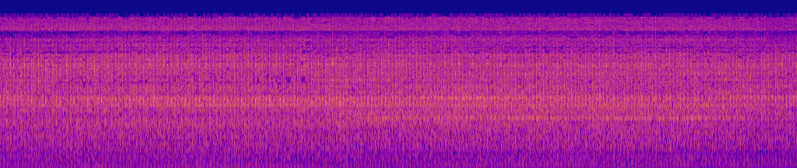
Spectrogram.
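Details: Fiat Punto engine idling steadily with an even light tick around three and a half per second and no loose timing chain rattle.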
